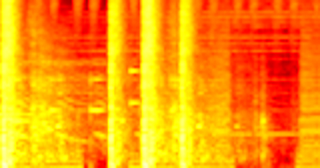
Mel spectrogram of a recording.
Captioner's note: gun shoots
